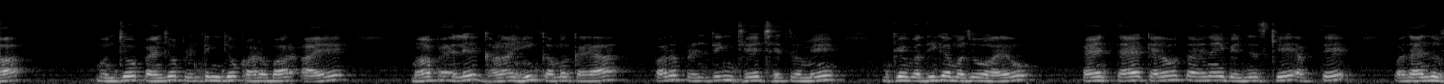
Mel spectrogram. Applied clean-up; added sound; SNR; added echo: none; none; none; none.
